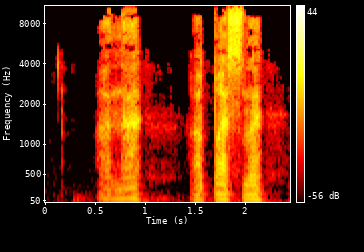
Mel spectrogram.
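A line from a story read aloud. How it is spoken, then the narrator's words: Whisper. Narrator (Russian): прошептала Инга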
